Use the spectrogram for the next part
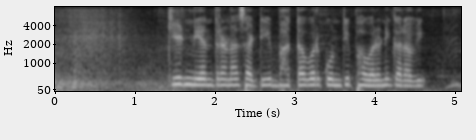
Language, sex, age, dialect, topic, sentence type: Marathi, female, 18-24, Standard Marathi, agriculture, question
